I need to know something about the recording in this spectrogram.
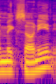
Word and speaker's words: Mixonian: the originator of The mixonian Institute yes which rhymes with Smithsonian everybody and so my maiden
